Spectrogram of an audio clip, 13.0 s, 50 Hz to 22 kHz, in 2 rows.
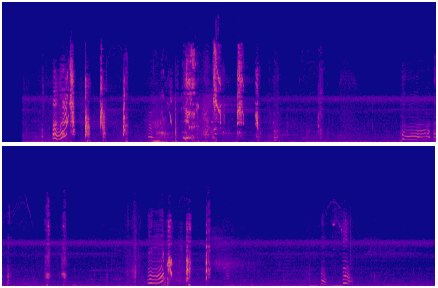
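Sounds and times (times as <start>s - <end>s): monkey crying: 0.6s - 4.8s, 6.0s - 7.5s, 8.7s - 9.7s, 11.1s - 11.8s.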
